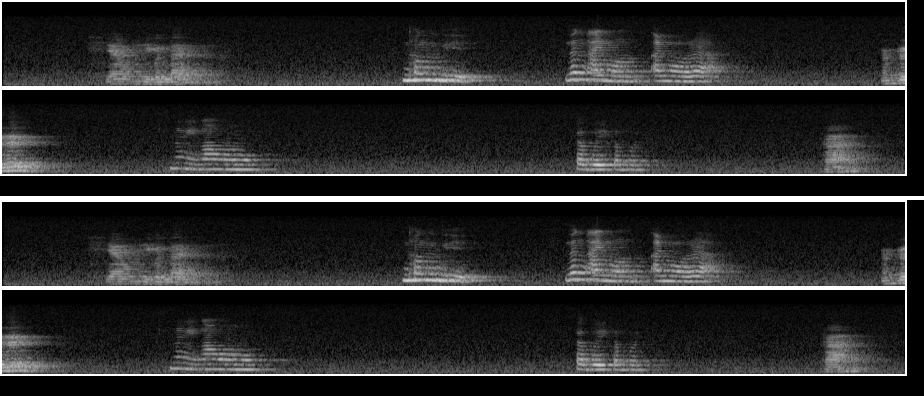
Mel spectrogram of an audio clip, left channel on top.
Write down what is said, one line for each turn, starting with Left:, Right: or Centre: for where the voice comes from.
Left: ꯌꯥꯝ ꯍꯩꯕ ꯇꯔꯗ
Right: ꯅꯪꯒꯤ ꯅꯪꯃꯣꯟ ꯑꯥꯏꯃꯣꯟꯔ
Left: ꯅꯠꯇꯦꯍꯦ
Right: ꯎꯉꯉ ꯎꯣ ꯀꯕꯨꯏ ꯀꯕꯨꯏ
Left: ꯍꯥꯥ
